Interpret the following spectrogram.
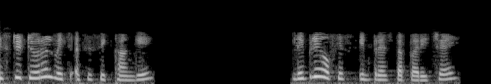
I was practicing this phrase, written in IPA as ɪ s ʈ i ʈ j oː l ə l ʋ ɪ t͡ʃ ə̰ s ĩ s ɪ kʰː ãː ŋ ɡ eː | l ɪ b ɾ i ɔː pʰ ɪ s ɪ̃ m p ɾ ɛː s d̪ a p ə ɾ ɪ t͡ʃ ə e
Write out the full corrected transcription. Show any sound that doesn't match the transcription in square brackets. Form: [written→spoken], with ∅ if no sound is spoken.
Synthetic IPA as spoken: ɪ s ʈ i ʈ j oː [l→ɾ] ə l ʋ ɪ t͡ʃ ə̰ s ĩ s ɪ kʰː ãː ŋ ɡ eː | l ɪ b ɾ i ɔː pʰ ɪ s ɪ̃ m p ɾ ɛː s d̪ a p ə ɾ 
